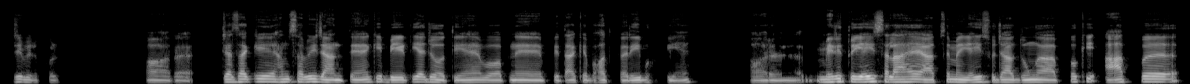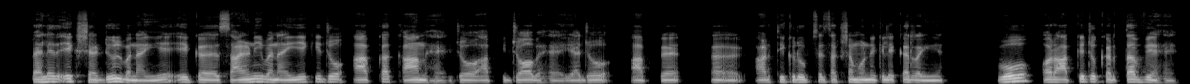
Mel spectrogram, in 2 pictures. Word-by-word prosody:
जी, 120 - -2
बिल्कुल। 95 -2 -9 0.9
और 175 - -7 0.3
जैसा 120 +1 +1
कि 130 +1 0
हम 120 0 0
सभी 120 +2 +1
जानते 105 -2 +1
हैं 110 +2 +1
कि 125 +1 -3
बेटियाँ 110 +2 +1
जो 115 -1 0
होती 100 0 -2
हैं, 105 +1 -1
वो 100 -1 -2
अपने 100 0 -1
पिता 105 - -2
के 100 - -6
बहुत 100 +1 -5
करीब 100 +2 0
होती 95 - -10
हैं 95 +4 -7 0.6
और 95 +1 -5 0.5
मेरी 125 +3 +5
तो 130 -1 -1
यही 125 +2 +6
सलाह 115 -2 +2
है 120 0 +3
आपसे, 110 +2 0
मैं 115 -2 +2
यही 110 +3 +3
सुझाव 110 -2 -1
दूँगा 105 +1 +1
आपको 125 +5 -5
कि 120 - -3
आप 110 +3 +1 0.9
पहले 115 +3 +3 0.2
एक 130 - -2
शेड्यूल 115 +6 +3
बनाइए, 95 0 +2
एक 115 -1 -2 0.2
सारणी 110 +7 +3
बनाइए 105 0 +3
कि 120 +2 -4
जो 120 -1 0
आपका 105 +3 +1
काम 110 -3 +2
है, 85 0 -8
जो 100 0 -1
आपकी 95 0 -5
जॉब 100 -1 +1
है, 90 -1 -6
या 95 0 -2
जो 100 0 0 0.4
आपका 100 0 -2 0.3
अ, - - -1 0.2
आर्थिक 110 +2 -2
रूप 110 -3 +2
से 115 - -2
सक्षम 110 +1 -1
होने 105 0 +4
के - - -2
लिए 105 - +2
कर 110 -1 +1
रही 185 - +1
हैं, 185 - -2 0.6
वो 140 +6 +6
और 115 0 +2
आपके 110 +3 +2
जो 125 0 0
कर्तव्य 110 0 +1
हैं, 90 -1 -8
110 Hz, 180 wpm, -24 LUFS, 100-120 Hz, 0.9 s, यही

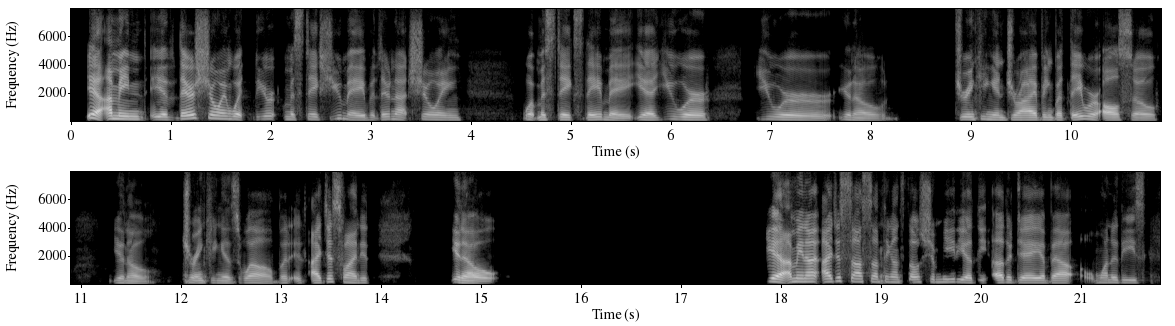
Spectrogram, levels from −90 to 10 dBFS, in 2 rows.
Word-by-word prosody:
Yeah, - - +10
I 205 - +9
mean, 185 -3 +3
if 165 -2 0
they're 215 +4 +6
showing 215 -6 0
what - - +2
your 190 +2 -7
mistakes 165 -1 -6
you 220 +3 -10
made, 145 -6 -1
but 145 - -10
they're 170 +1 -4
not 165 -2 -3
showing 150 -4 -5 0.6
what - - -1
mistakes 155 -1 -1
they 160 +1 +1
made 130 -7 -2
yeah, 150 -3 +2
you 170 +6 -11
were 150 -4 +2 0.5
you 175 +1 -13
were, 140 -6 -1
you 160 -2 -6
know, 120 -2 -4 0.7
drinking 170 -1 -3
and 145 - -2
driving, 145 +1 +2
but 145 -1 -3
they - - +2
were 185 -3 0
also, 130 -1 +2 0.5
you 145 -1 -6
know, 120 -3 -4 0.3
drinking 140 -1 -4
as 125 0 -5
well, 145 -5 -1
but 140 0 -9
it - - -9
I 150 - +4
just 205 +3 -3
find 155 -3 0
it 150 - -8 0.8
you 175 - +2
know 130 -5 +5 2.7
Yeah, - - +9
I - - +6
mean, 215 -1 +2
I 215 -1 +6
I 205 +1 +5
just 250 +1 -4
saw 210 -3 +2
something 195 -2 -5
on 175 - -4
social 180 0 -4
media 180 -3 -2
the - - -14
other 165 +1 +3
day 155 -1 +2
about 145 -1 +1 0.2
1 160 0 -5
of 165 - -3
these 150 -2 -8
155 Hz, 175 wpm, -23 LUFS, 145-175 Hz, 2.7 s, Yeah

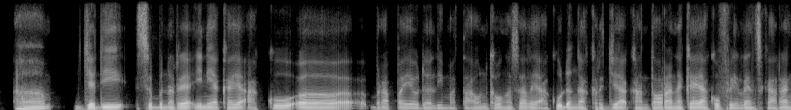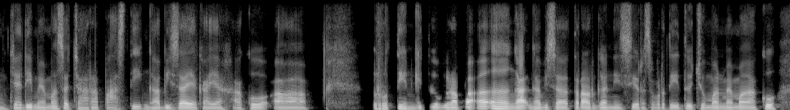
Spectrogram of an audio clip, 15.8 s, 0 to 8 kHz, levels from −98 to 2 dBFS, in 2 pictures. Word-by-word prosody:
Mmm. 125 +1 +2 0.2
Jadi, 130 +1 +3
sebenarnya 120 0 0
ini 125 -1 +1
ya - - -1
Kak 105 - -2
ya, 110 +2 +2
Aku, 120 +5 -1
eee, 105 -2 +1
berapa 100 -1 -5
ya? 90 - -3
Udah 90 - -4
lima 95 0 -8
tahun 90 +5 -7
kalau 115 0 -4
nggak 115 -1 -7
salah 125 -4 -2
ya. 100 - -3
Aku 120 +6 -2
udah 115 - +2
nggak 105 -2 -4
kerja 105 +1 -3
kantoran 105 +3 -2
ya - - 0
Kak 100 - +1
ya. 110 - +3
Aku 115 - -1
freelance 105 +1 -4
sekarang. 110 +4 -4
Jadi, 105 +3 +1
memang 120 +1 -1
secara 110 -4 -2
pasti 105 +7 -5
nggak 105 -5 -1
bisa 110 +5 +1
ya 110 - -1
Kak 95 - -3
ya, 100 +3 -2
aku 110 +3 -1
eee, 95 -1 +1 0.7
rutin 120 0 0
gitu. 110 0 -2
Berapa 115 +1 +5
heeh, 145 0 +7
nggak 120 -1 +7
nggak 115 -2 +1
bisa 110 -1 +2
terorganisir 110 -1 0
seperti 110 0 -3
itu, 120 - +1
cuman 120 +2 +1
memang 115 0 +2
aku, 130 +3 +3
110 Hz, 200 wpm, -24 LUFS, 105-120 Hz, 0.7 s, heeh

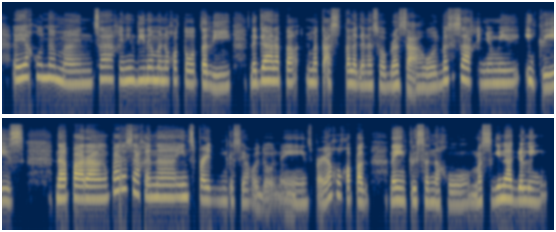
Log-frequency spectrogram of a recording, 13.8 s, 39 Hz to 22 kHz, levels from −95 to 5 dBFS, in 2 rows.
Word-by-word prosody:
Eh 285 +3 +2
ako 315 -1 -7
naman, 225 -6 -5
sa 280 -1 -1
akin 255 0 -6
hindi 265 +1 -1
naman 265 -1 -3
ako 255 0 -8 0.2
totally 195 -3 -2 0.2
naghahanap 255 +2 +3
pa 235 0 -1 0.2
mataas 235 -1 -1
talaga 215 -2 -3
na 205 - -6
sobrang 195 -1 -4
sahod. 190 0 -3
Basta 255 +1 -2
sa 275 -3 +3
'kin 225 -2 -8
'yong - - -8
may 230 +2 -5
increase. 205 - +2 0.4
Na 235 +1 +7
parang 230 -1 +8
para 365 +9 +2
sa 335 -6 +1
akin 250 - -3
nai-inspired 245 -3 0
din 205 0 -18
kasi 210 -1 -7
ako 190 - -12
do'n. 115 - -14
Nai-inspire 180 - -5
ako 280 0 -6
kapag 200 -2 +2 0.3
na-increase'an 205 -1 +4
ako. 170 -1 -10
Mas 200 +1 0
ginagaling 215 -2 +2
230 Hz, 170 wpm, -22 LUFS, 205-255 Hz, 0.4 s, parang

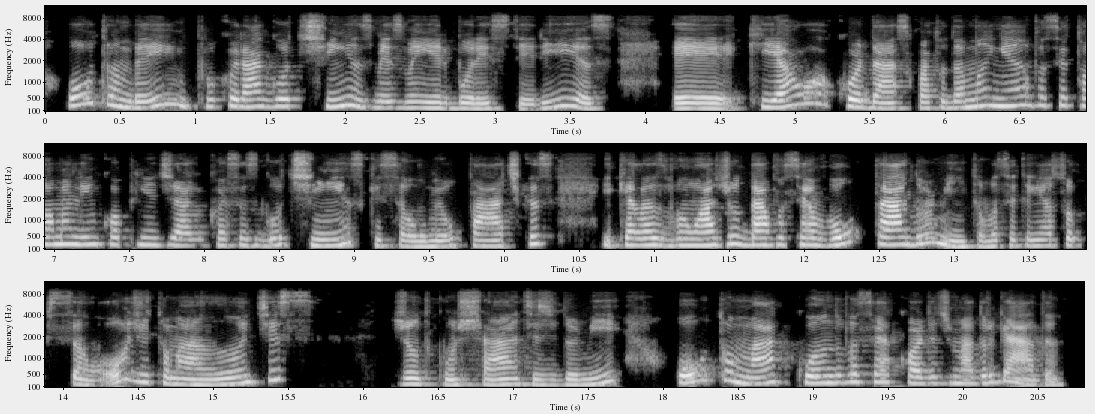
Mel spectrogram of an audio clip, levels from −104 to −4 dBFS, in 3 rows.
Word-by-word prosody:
Ou 290 +7 +2
também 250 - 0
procurar 230 -1 +1
gotinhas 235 0 0
mesmo 195 -1 -4
em 190 -1 0
herboristerias, 170 +3 -1 0.5
eh, 170 -1 +5
que 210 +3 0
ao 255 +8 +2
acordar 210 - +2
às 175 0 -9
4:00, 220 +8 0
você 265 0 -5
toma 245 -1 +1
ali 235 -1 +2
um 240 - 0
copinho 230 -1 -4
de 215 -1 -2
água 200 0 -4
com 205 - -6
essas 205 0 -6
gotinhas 205 +3 -2
que 195 - -7
são 185 -2 -4
homeopáticas 190 +6 -1 0.4
e - - -3
que 215 - -1
elas 215 0 +3
vão 205 +1 0
ajudar 220 +1 +4
você 225 +1 -4
a 220 - +3
voltar 230 +2 +6
a - - +3
dormir. 250 -3 +1
Então 170 +1 -2
você 180 +2 -5
tem 190 -1 -4
essa 195 +2 -4
opção, 195 -4 -4
ou - - 0
de 245 -5 -2
tomar 180 -7 0
antes, 235 - -1 0.7
junto 185 -1 -1
com 170 - -4
o - - 0
chá, 165 +1 +1
antes 175 -2 -4
de 160 - -8
dormir, 170 - -1 0.4
ou 230 +2 +3
tomar 240 -4 +1
quando 225 +1 +1
você 250 +1 -2
acorda 210 -4 -1
de 210 - -9
madrugada. 210 - 0
210 Hz, 170 wpm, -23 LUFS, 185-240 Hz, 0.7 s, voltar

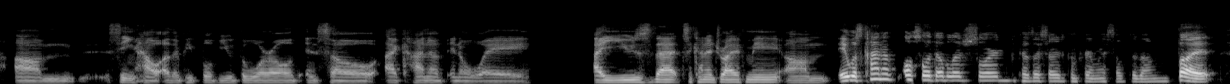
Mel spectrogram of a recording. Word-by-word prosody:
um, 85 -1 -6 0.3
seeing 95 -4 -7
how - - -3
other - - -5
people 95 - -11
viewed 90 0 -11
the - - -7
world, 90 -1 -4
and 90 -2 -11
so 85 -1 -5
I - - -4
kind 90 0 -8
of, 85 -1 -8
in - - -11
a 85 0 -9
way, 80 -1 -8 0.6
I - - +3
used 100 0 -1
that 110 -1 +3
to - - -11
kinda 115 0 -3
drive 110 +1 +1
me, 110 0 -2
um, 95 -1 -7
it - - +8
was 190 -1 +8
kind 245 +3 +5
of, 240 -2 +2
also 215 -1 +5
a - - +4
double-edged 185 -2 0
sword, 180 -1 -1
because 160 -3 -5
I 155 - 0
started 150 -1 -3
to - - -14
compare 145 -1 -6
myself 135 0 -9
to 140 - -6
them. 135 +2 -7
But, 145 -9 +9
110 Hz, 200 wpm, -23 LUFS, 90-150 Hz, 0.6 s, But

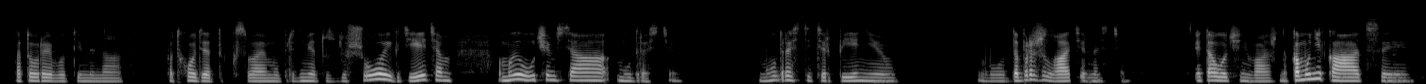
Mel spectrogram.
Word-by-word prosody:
которые 165 -1 0
вот 150 -1 -9
именно 145 -1 -8 0.4
подходят 155 -4 -1
к - - -16
своему 150 -1 -4
предмету 160 0 -7
с - - -20
душой, 210 - +4
к 160 - -12
детям, 185 +1 +1 0.5
мы 200 +6 +3
учимся 195 -3 +1
мудрости. 160 0 -9 0.8
Мудрости, 190 +2 -4
терпению, 165 -2 -3 0.8
вот, 150 -3 -11
доброжелательности- 165 -6 -1 0.7
это 185 -1 +3
очень 170 -1 -2
важно. 150 +2 -5
Коммуникации, 165 - +4
165 Hz, 95 wpm, -28 LUFS, 155-185 Hz, 0.8 s, душой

